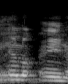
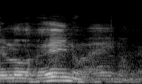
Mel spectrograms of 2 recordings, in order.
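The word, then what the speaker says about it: אלוהינו: Não é Eloheinu, é Eloheinu. Eloheinu.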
